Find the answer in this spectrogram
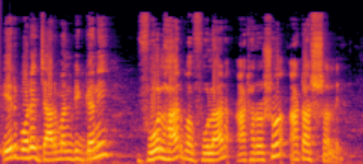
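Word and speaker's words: Wöhler: তো এরপরে জার্মান বিজ্ঞানী ভোলার 1828 সালে, ভোলার বা কোনো বইয়ে ভোলহার লেখা থাকে, ভোলার, জার্মান প্রোনাউন্সিয়েশন একটু অন্যরকম, WOHLER, এটা জার্মান লেটার।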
